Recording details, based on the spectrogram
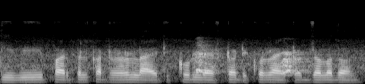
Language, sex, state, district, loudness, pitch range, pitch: Chakma, male, Tripura, Unakoti, -17 LUFS, 105-110 Hz, 110 Hz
